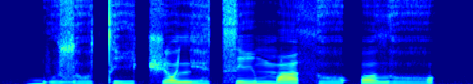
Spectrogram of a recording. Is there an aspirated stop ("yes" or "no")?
no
